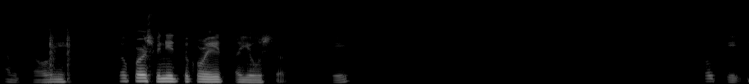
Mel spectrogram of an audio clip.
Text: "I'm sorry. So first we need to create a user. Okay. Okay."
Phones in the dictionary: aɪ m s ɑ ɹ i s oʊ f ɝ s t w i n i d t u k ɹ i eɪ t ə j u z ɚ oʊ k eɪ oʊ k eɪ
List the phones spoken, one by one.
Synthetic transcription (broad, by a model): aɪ m s ɑ ɹ i s oʊ f ɝ s t w i n i d t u k ɹ i eɪ t ə j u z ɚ oʊ k eɪ oʊ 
